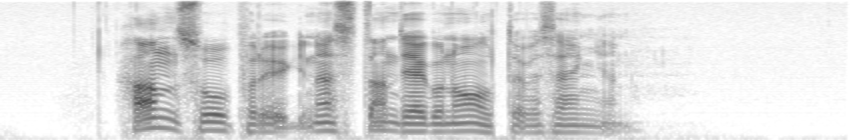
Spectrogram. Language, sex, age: Swedish, male, 28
